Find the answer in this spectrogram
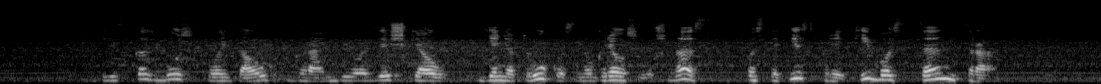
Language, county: Lithuanian, Vilnius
